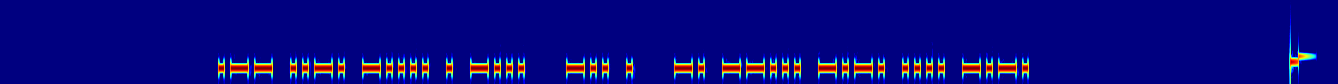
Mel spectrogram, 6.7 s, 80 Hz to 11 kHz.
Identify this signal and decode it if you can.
Morse code, heard as a keyed tone, about 40 wpm, 700 Hz. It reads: WF6EB DE N7CHC
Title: USA Callsign DE Callsign - 5 Characters - 40wpm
